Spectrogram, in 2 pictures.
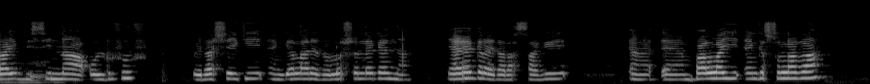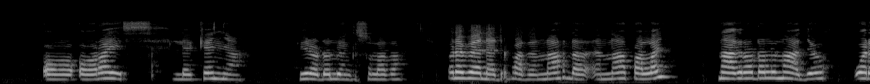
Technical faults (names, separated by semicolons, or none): Bluetooth SBC bit pool drop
